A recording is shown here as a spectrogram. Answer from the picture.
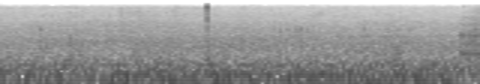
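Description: Low, steady outdoor background noise with one faint click about a second in.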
